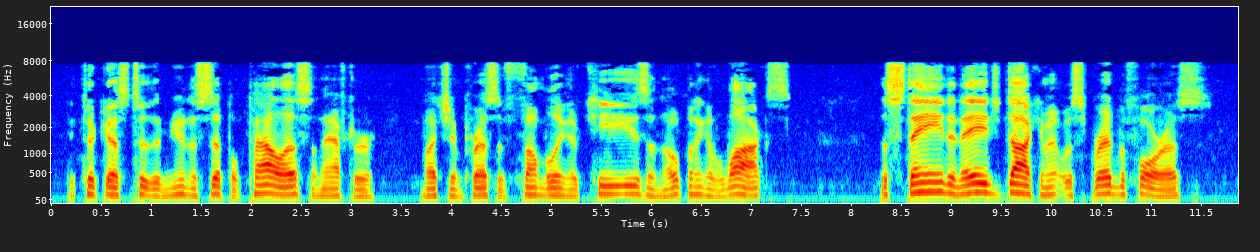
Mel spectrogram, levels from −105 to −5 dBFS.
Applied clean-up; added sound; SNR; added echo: none; none; none; none.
